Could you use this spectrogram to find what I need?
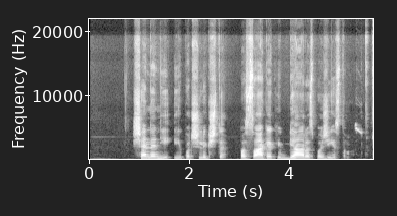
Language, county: Lithuanian, Utena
